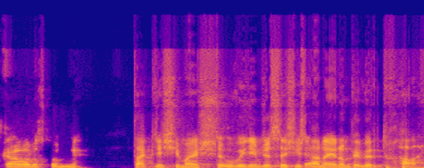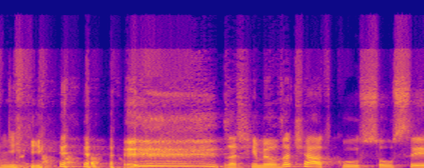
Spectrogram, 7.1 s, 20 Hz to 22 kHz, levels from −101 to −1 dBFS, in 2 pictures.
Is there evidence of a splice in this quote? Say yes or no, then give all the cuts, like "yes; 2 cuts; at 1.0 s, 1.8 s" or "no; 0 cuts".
yes; 5 cuts; at 1.3 s, 1.8 s, 2.5 s, 2.9 s, 5.4 s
